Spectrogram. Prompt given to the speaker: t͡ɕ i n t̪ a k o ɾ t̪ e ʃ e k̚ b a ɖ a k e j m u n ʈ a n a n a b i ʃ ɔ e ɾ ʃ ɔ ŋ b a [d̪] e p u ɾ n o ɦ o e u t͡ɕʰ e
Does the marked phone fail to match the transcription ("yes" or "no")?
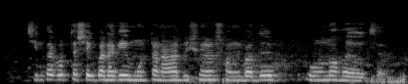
no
